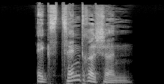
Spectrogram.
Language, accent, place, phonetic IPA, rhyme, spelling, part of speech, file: German, Germany, Berlin, [ɛksˈt͡sɛntʁɪʃn̩], -ɛntʁɪʃn̩, exzentrischen, adjective, De-exzentrischen.ogg
- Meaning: inflection of exzentrisch: 1. strong genitive masculine/neuter singular 2. weak/mixed genitive/dative all-gender singular 3. strong/weak/mixed accusative masculine singular 4. strong dative plural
